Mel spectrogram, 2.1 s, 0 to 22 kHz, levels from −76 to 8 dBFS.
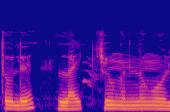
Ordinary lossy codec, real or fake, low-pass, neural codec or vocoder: none; real; 7.2 kHz; none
